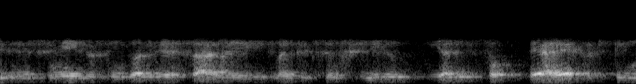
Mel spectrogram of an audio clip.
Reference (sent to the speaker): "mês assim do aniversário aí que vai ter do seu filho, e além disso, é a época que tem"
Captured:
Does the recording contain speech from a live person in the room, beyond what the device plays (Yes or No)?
No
